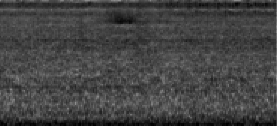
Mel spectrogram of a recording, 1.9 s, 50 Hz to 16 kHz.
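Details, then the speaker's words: 2017 Ford Powerstroke diesel pickup idling after fuel filter and water separator change with SPE billet drain: steady low diesel clatter, even and unbroken with no stumble or hunting; healthy idle. "let her idle for a little while and then uh yeah"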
